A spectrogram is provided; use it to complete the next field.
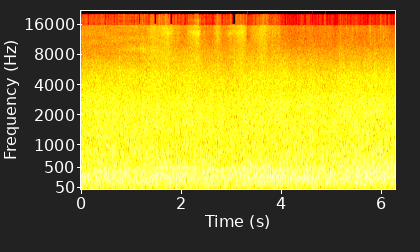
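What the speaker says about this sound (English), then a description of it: "So if you keep hearing all those trains" Trains crossing the Manhattan Bridge in New York on an early morning, a loud continuous rumbling roar of rail cars that holds steady and swells slightly toward the end, with no voices.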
